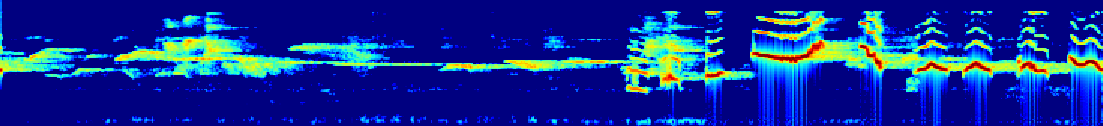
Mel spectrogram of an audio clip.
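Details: White-rumped shama (kacer) singing. A soft thin whistle and chattery notes give way to loud, rapidly repeated wavering whistles, about four each second, over a faint low background hum.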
